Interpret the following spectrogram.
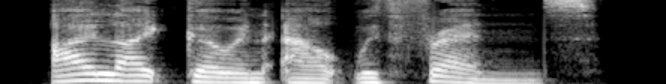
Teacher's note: Hear the difference. The going becomes goin'.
